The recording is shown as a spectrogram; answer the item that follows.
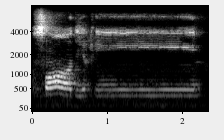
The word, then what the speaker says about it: صادقين: থাকলেও টেনে পড়তে হবে নুন যাবে সাদিকিন অফিস নুন সাকিন হবে এবং এখানে তিলে টেনে পড়তে হবে, উচ্চারণ হবে সাদিকিন।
